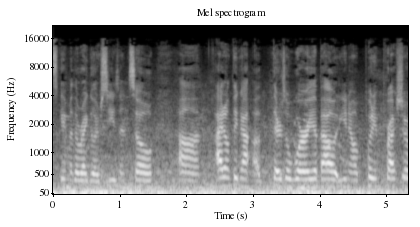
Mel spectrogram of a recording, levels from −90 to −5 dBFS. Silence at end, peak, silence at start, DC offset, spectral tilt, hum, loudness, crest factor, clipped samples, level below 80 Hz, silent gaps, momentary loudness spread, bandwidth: 0 s; 0 dBFS; 0 s; under 0.1%; -5.5 dB/octave; none; -15 LUFS; 14 dB; under 0.1%; -18 dBFS; none; 5 LU; 14 kHz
